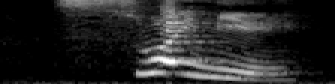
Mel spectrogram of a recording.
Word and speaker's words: soigner: It is soigner. It is soigner. I told you the pronunciation of OI is OA. So SOI becomes SOA and then near.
